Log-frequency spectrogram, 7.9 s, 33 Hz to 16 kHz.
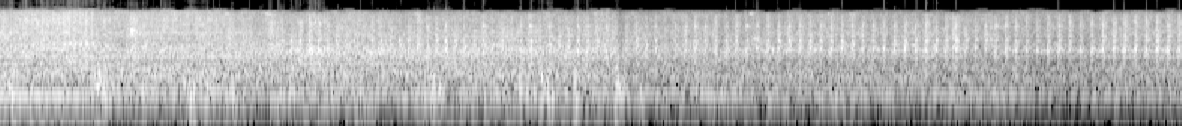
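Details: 1998 Cherokee XJ at steady idle with a rapid, fairly even clicking of about three per second, and smoke coming out; the cause is unknown.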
